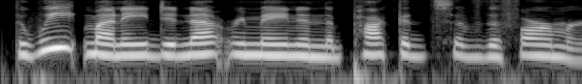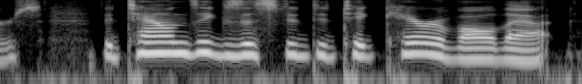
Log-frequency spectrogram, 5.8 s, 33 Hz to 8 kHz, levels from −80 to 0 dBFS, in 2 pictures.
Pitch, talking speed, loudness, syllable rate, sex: 215 Hz, 215 wpm, -18 LUFS, 5.2 syllables/s, female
